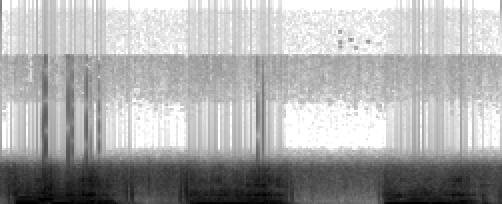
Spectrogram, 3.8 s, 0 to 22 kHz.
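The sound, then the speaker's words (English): A lion roars three times in close succession, each deep, rumbling roar loud, separated by brief pauses, with a slightly muffled, old-recording quality and no talking. It is Leo the Lion of the Metro-Goldwyn (later Metro-Goldwyn-Mayer) studio logo. “One of the first visually was Leo the Lion for Metro-Goldwyn, which later became Metro-Goldwyn-Mayer in the mid-20s.”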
